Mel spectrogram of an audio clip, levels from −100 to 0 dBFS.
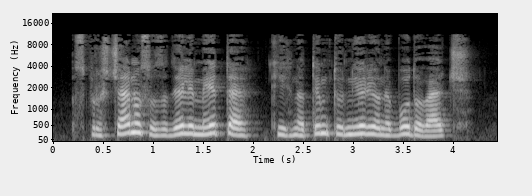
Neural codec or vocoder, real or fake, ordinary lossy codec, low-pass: none; real; MP3, 48 kbps; 19.8 kHz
